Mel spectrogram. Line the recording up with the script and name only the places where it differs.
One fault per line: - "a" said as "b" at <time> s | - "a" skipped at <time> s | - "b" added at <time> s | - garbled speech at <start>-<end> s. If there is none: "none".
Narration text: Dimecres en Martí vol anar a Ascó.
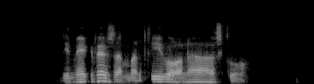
none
